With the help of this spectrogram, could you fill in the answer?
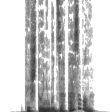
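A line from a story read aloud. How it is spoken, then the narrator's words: Quiet question. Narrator (Russian): тихо спросила я у Эмбер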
